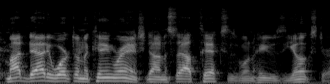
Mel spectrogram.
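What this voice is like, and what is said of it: Put-on Southern Texas accent. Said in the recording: “you did a really good Southern accent ... Texas accent ... Ooh, nailed it.”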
